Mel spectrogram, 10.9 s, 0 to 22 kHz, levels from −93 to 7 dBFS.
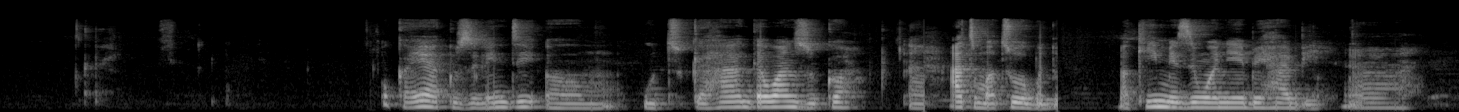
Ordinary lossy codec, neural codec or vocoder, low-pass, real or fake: none; none; 10.8 kHz; real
